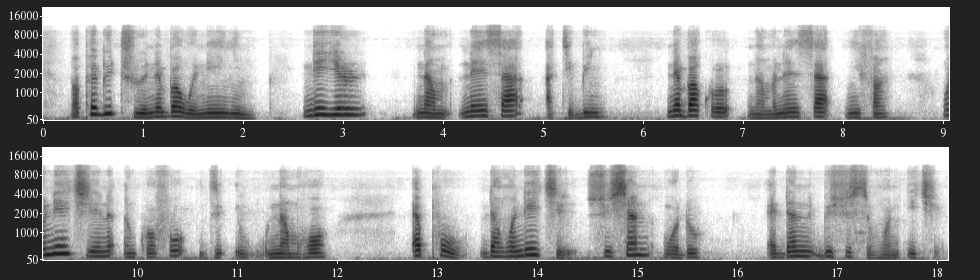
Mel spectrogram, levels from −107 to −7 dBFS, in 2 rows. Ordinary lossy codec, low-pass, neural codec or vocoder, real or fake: Opus, 16 kbps; 9.9 kHz; vocoder, 22.05 kHz, 80 mel bands, WaveNeXt; fake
